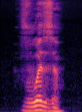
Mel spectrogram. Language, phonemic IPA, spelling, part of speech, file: French, /vwa.zɛ̃/, voisins, noun, LL-Q150 (fra)-voisins.wav
- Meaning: plural of voisin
